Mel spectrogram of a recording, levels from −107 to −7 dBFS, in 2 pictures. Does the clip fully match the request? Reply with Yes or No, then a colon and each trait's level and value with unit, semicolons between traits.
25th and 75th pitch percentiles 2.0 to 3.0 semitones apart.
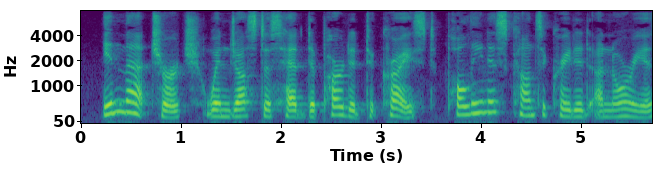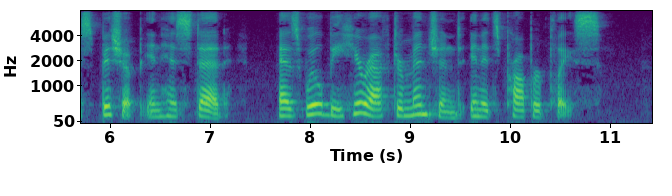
No: average, 4.9 semitones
